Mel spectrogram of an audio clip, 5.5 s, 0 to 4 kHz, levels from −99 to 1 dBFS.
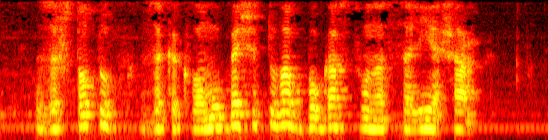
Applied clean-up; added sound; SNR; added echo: none; none; none; none.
